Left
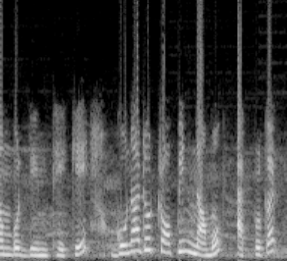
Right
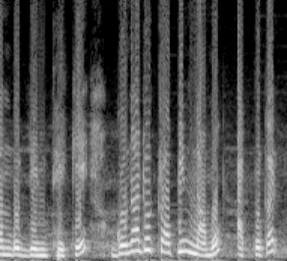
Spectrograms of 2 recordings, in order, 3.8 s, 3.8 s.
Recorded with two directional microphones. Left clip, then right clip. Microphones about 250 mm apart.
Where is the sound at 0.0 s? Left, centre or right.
Right.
